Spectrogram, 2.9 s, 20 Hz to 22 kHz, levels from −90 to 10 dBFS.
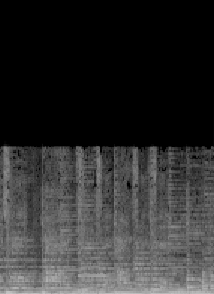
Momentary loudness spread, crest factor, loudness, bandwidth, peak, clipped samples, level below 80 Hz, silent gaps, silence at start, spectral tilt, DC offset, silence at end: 2 LU; 14 dB; -19 LUFS; 11.5 kHz; -4 dBFS; under 0.1%; -32 dBFS; none; 0 s; -6 dB/octave; under 0.1%; 0 s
